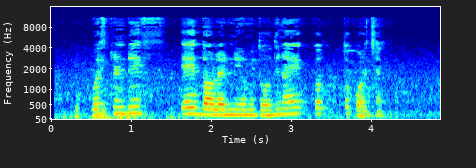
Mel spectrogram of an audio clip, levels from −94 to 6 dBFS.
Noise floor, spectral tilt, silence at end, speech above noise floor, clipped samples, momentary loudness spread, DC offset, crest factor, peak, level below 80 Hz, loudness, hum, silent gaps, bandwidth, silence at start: -54 dBFS; -6.5 dB/octave; 0.7 s; 28 dB; under 0.1%; 19 LU; under 0.1%; 18 dB; -10 dBFS; -44 dBFS; -26 LUFS; none; none; 11.5 kHz; 0.05 s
